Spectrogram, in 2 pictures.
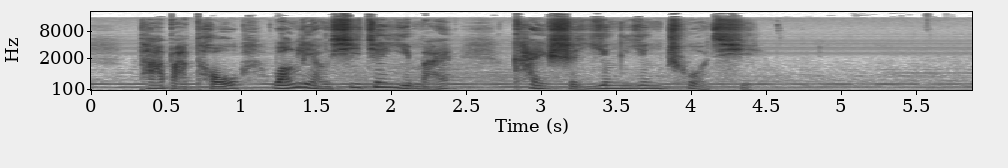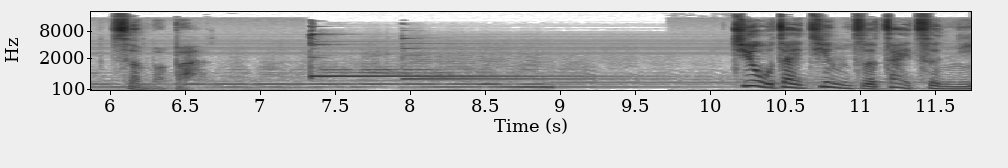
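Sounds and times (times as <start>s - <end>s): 
speech: 0.4s - 4.5s, 6.0s - 6.7s, 10.2s - 11.7s
doorbell ringing: 7.3s - 9.4s.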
